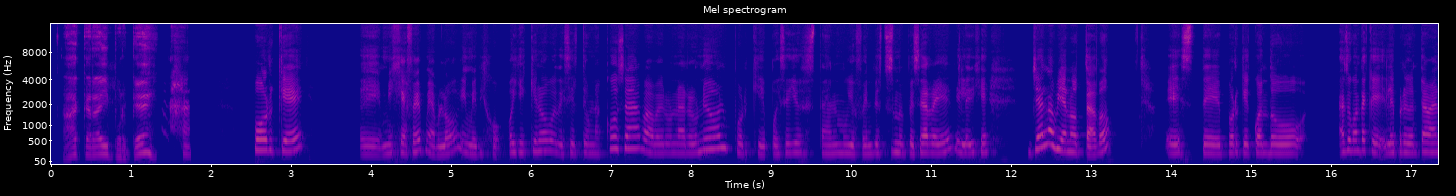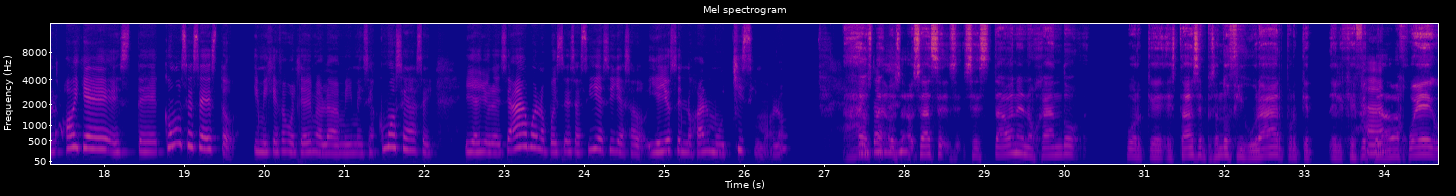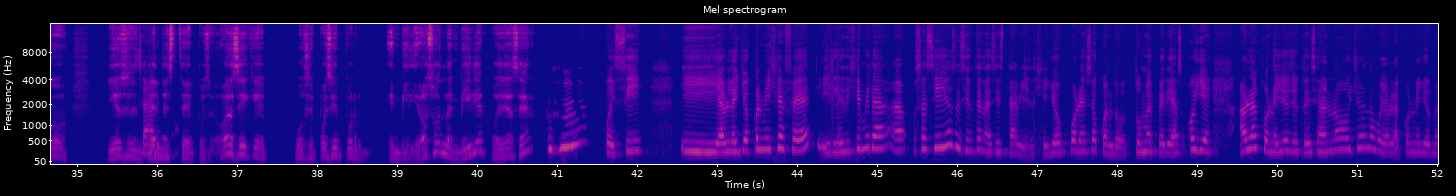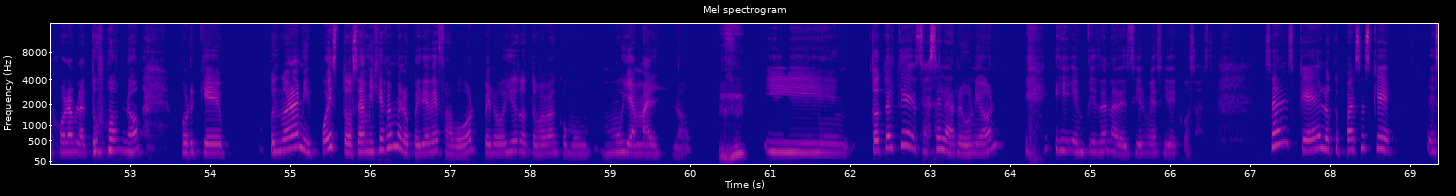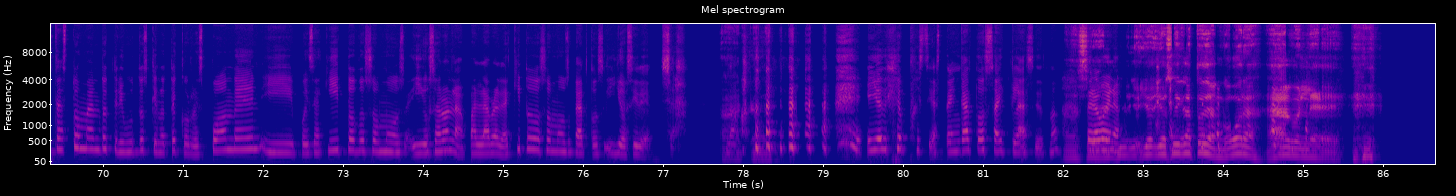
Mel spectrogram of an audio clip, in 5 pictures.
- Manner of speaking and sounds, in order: laughing while speaking: "Entonces"; laughing while speaking: "tú"; drawn out: "Y"; chuckle; laugh; laugh; chuckle
- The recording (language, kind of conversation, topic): Spanish, podcast, ¿Cómo manejas las críticas sin ponerte a la defensiva?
